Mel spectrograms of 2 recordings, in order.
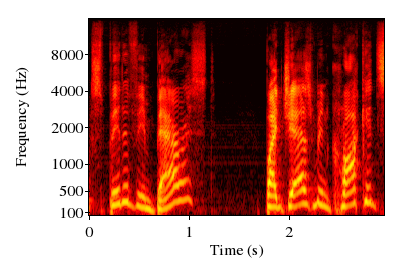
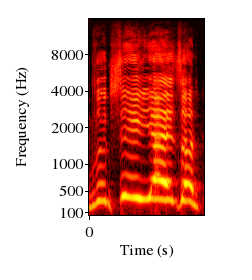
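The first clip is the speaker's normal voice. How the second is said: gloating cheer; 8 semitones higher than usual. Retold or imitated. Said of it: "You're like".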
